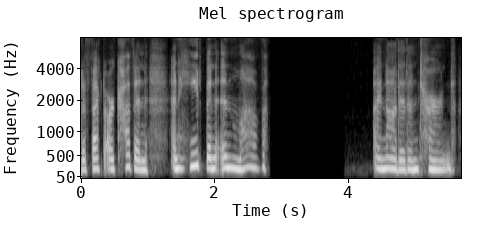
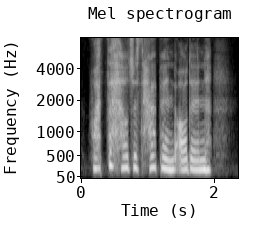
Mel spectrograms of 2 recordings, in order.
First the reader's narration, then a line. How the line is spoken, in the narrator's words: I gasped breathlessly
